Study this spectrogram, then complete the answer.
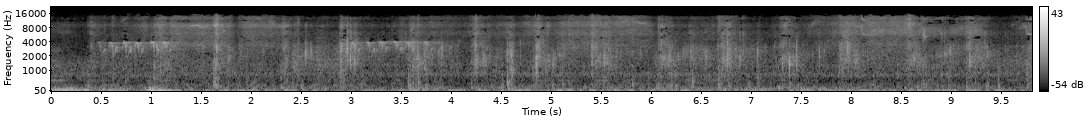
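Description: Footsteps crunch on a dry dirt path.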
